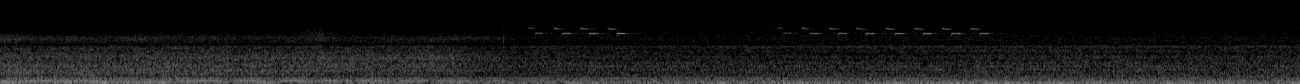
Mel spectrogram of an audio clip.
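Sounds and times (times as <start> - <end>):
distant diesel train rumble: 0.0 - 13.0
small bird singing: 5.3 - 6.4, 7.8 - 10.0.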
